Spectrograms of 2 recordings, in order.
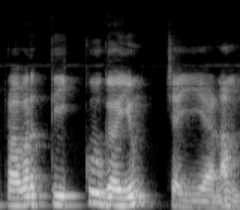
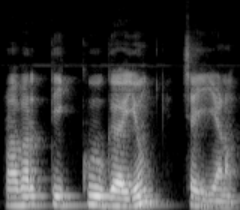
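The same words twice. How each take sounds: No difference in how they are said.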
